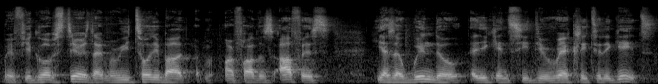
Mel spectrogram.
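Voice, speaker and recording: A middle-aged Jamaican man telling relaxed stories, laughing often and trailing off as he talks. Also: lowish voice, a little fast, slight background noise. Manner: laid-back, laughs often, trails off and restarts. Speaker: son of the musician, tour guide. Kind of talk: relaxed storytelling.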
